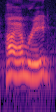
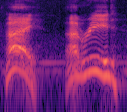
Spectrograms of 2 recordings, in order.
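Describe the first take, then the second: First: It is said in a natural everyday voice. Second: It is said in a put-on character voice. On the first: The speaker calls it right. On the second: The speaker calls it wrong.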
